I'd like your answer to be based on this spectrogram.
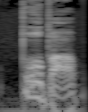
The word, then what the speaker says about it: Coba: It's actually pronounced Boba, but it's spelled Coba, so C-O-B-A. And Boba is the way it's pronounced in the Mayan language, one of the many dialects.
